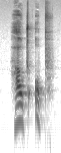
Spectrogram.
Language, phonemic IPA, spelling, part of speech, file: Dutch, /ˈhɑut ˈɔp/, houdt op, verb, Nl-houdt op.ogg
- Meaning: inflection of ophouden: 1. second/third-person singular present indicative 2. plural imperative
